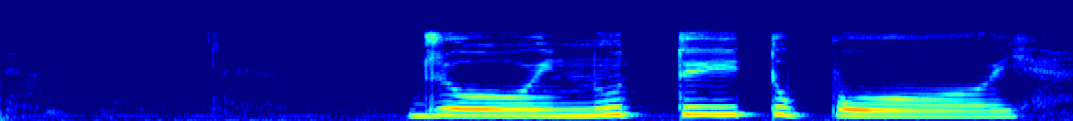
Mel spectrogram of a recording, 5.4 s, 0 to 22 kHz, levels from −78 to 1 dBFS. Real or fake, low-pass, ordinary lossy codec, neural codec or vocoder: real; 7.2 kHz; none; none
